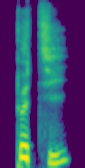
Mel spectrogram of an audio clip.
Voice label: "petit", French

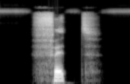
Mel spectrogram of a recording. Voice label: "fête", French

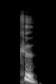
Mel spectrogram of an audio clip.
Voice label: "que", French

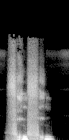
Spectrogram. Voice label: "froufrou", French

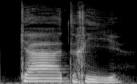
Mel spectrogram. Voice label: "quadrille", French

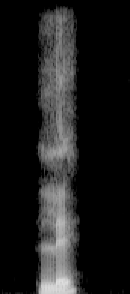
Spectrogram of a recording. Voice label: "lait", French

